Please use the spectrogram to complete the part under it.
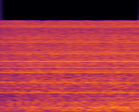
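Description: A news helicopter flies over a tsunami-struck area in northern Japan near Sendai, and its steady, loud rotor and engine drone runs without a break.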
